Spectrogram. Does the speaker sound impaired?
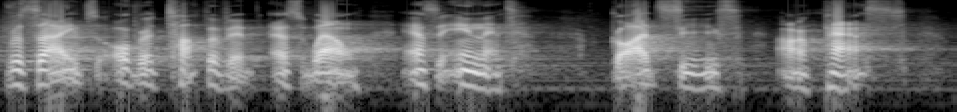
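Yes: ALS; onset with tiredness and clumsiness.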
